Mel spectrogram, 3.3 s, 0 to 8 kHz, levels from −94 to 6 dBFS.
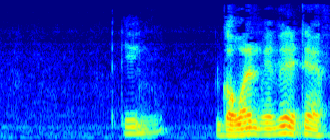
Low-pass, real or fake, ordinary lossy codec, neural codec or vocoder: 7.2 kHz; fake; MP3, 32 kbps; codec, 24 kHz, 6 kbps, HILCodec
